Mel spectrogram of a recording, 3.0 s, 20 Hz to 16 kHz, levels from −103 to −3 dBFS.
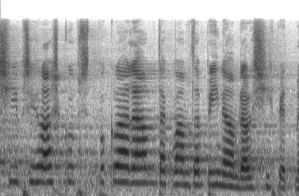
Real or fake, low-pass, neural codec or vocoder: real; 10.8 kHz; none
